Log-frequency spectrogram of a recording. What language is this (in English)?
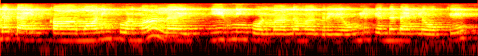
Tamil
